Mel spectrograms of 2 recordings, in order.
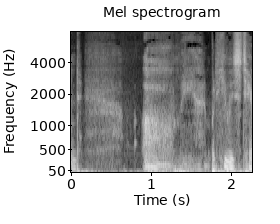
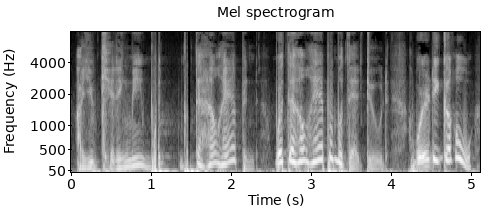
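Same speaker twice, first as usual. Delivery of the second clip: rising higher and louder with each question, near shouting; exasperated outburst; 10 semitones higher, 3 dB louder than usual. Retold or imitated. Ranting at a film's ending, growing incredulous and loud. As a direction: climb in pitch with disbelief until it nearly cracks. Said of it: "I was just so angry".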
